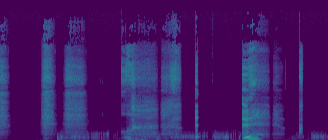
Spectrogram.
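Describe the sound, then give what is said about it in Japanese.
A teacher sniffs a fart: several short, sharp inhales through the nose in quick bursts, mixed with breathy murmurs and a brief snorting sound, fairly loud. “先生が私のおなら嗅いでる。”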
